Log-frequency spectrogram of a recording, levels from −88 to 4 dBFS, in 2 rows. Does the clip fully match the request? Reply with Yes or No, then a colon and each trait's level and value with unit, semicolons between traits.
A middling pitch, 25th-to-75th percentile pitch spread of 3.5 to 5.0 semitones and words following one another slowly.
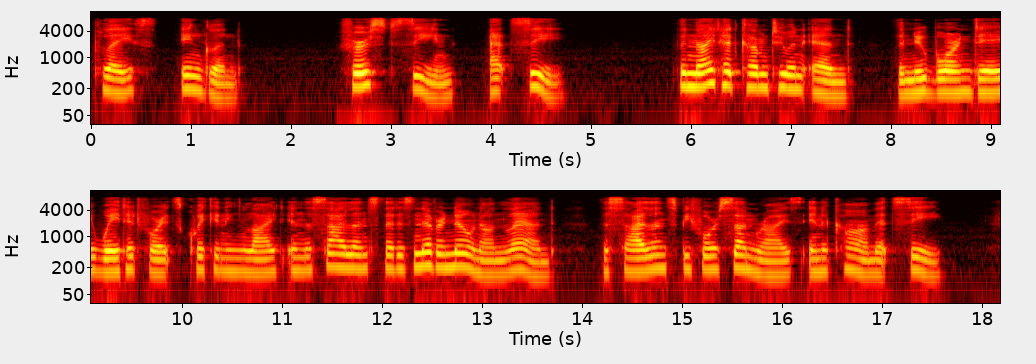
Yes: medium, 175 Hz; average, 3.8 semitones; slow, 130 wpm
